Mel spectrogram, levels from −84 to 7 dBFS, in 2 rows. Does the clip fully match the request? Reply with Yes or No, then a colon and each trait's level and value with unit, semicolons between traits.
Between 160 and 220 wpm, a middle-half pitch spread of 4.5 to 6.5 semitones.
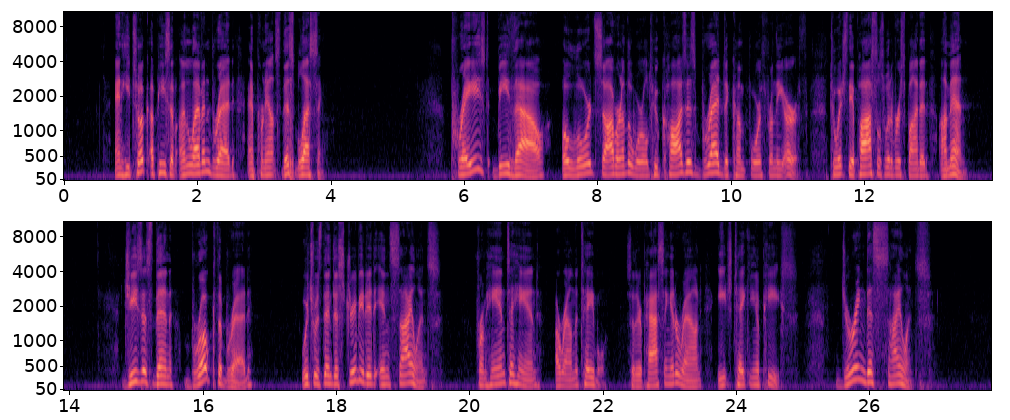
No: average, 145 wpm; average, 4.8 semitones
